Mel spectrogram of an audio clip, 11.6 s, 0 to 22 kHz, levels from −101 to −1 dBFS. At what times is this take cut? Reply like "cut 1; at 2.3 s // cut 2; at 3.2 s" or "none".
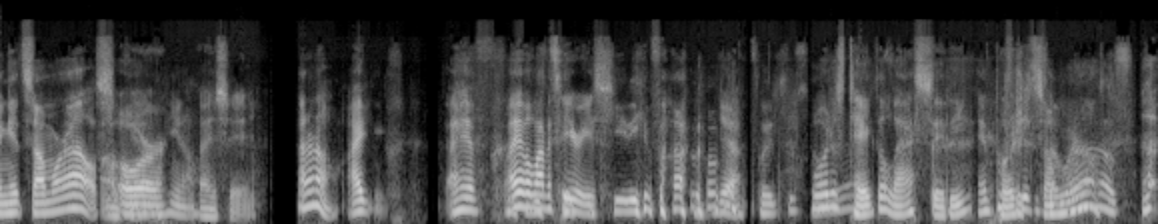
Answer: none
